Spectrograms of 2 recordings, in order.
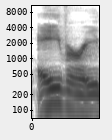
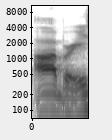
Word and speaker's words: Aubry: english but no um he got my name wrong and called me avery the entire time even though my name is aubry so it's not very close at all and basically all that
